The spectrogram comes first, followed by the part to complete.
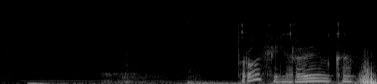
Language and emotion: Russian, sad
